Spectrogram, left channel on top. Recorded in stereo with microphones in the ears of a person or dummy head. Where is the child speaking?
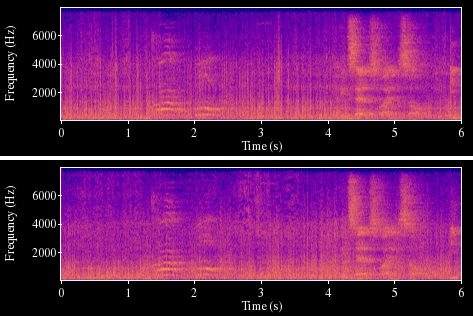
45° left (ahead or behind), 1.7 m; by 3.2 s 15° right (ahead or behind), 1.0 m.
